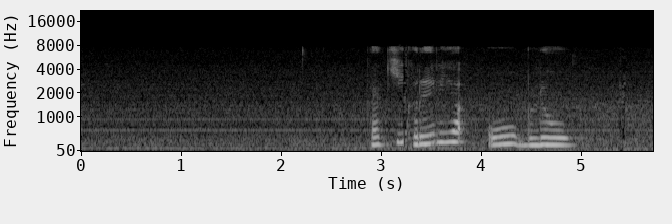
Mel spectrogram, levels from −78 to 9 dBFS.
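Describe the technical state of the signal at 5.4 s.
At 5.4 s the compressed speech stream carries damaged data: from 5.34 to 5.44 s some bytes in the encoded frames are wrong, so the decoder cannot read those frames correctly, loses its place and has to hunt for the next valid frame header before it can resume. For roughly a tenth of a second the speech gives way to a short chirp, squawk, click or hole.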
